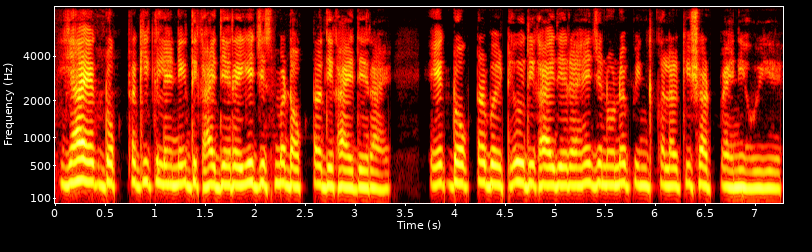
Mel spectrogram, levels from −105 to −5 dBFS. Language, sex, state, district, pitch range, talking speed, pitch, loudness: Hindi, female, Jharkhand, Jamtara, 230-260 Hz, 265 wpm, 245 Hz, -26 LUFS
